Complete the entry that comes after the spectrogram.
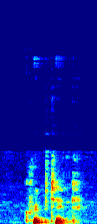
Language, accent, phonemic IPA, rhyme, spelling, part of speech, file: English, Southern England, /ˈkɹɪptɪk/, -ɪptɪk, cryptic, adjective / noun, LL-Q1860 (eng)-cryptic.wav
- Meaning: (adjective) 1. Having hidden (unapparent) meaning 2. Mystified or of an obscure nature; not easy to perceive 3. Involving use of a code or cipher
